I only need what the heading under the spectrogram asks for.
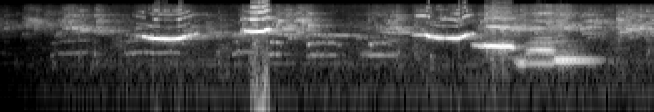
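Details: Pet common hill myna singing: loud clear whistles sliding down then up, harsh raspy squawks, and a short noisy burst near the middle, with quiet pauses between phrases.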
